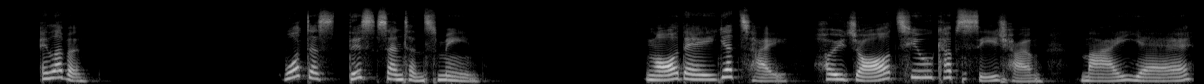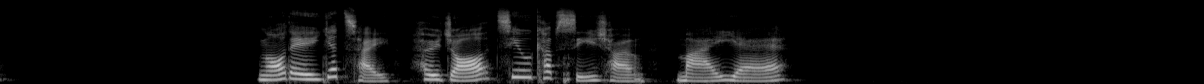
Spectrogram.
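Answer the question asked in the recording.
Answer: We went to the supermarket together to shop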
